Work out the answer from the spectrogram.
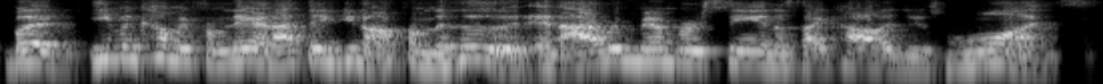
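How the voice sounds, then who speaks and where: A woman's voice: medium pitch, fairly quick, muffled recording. A middle-aged woman hosting an interview, chatty and enthusiastic, with rambling restarts. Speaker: podcast host and therapist. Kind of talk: interview hosting, casual chat.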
